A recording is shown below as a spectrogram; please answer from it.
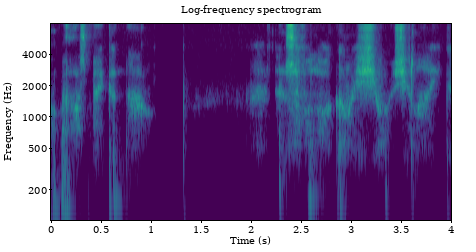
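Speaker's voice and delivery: conspiratorial whisper.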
